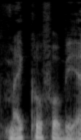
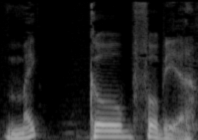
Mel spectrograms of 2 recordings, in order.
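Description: First: Said in the usual way. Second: Mycophobia drawn out syllable by syllable; sounded out slowly. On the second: Real, not acted. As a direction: stretch out "mycophobia" slowly and deliberately. Introduces an unfamiliar term.

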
